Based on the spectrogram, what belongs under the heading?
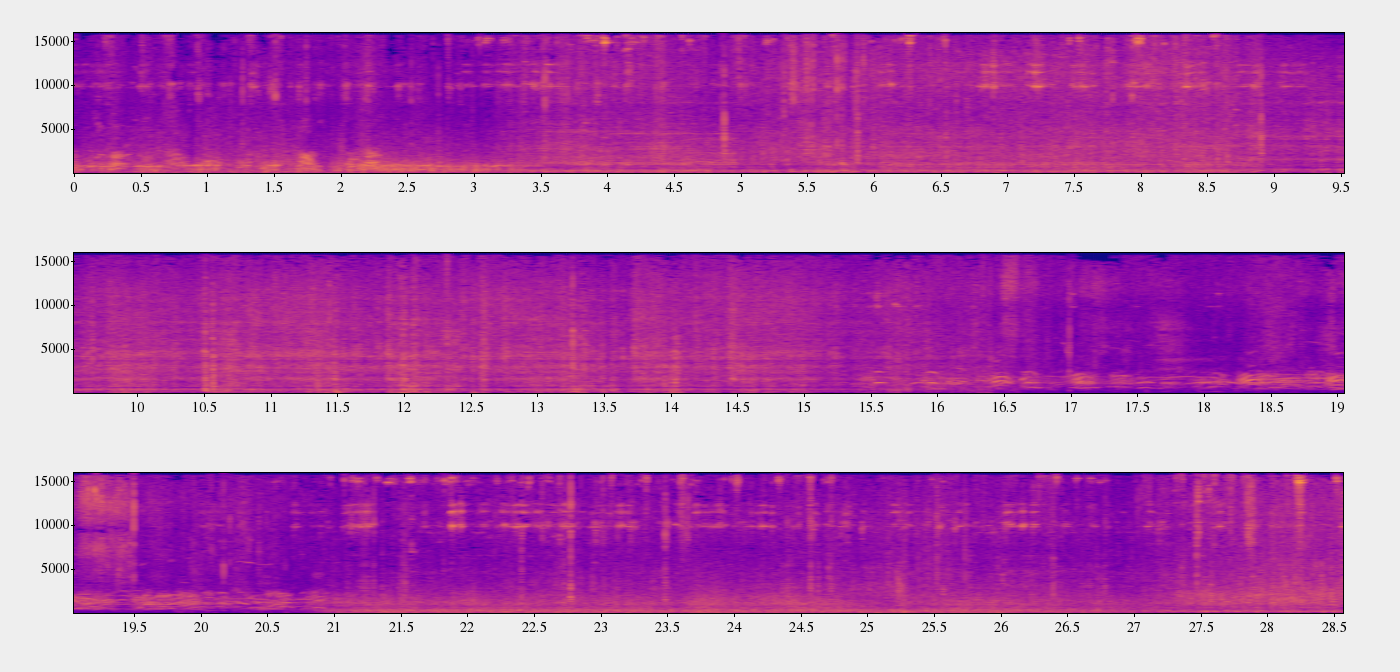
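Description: Dog sled drawn by a husky team over snow: a steady rushing scrape of the runners. Partway through it drops away for a few seconds while huskies howl and yip in wavering high calls, then the rush returns.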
